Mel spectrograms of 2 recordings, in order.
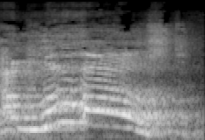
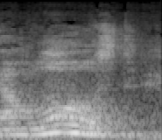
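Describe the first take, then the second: First: Mock yell, pitched way up; high, drawn-out call of a lost man; acted yell. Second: Said in the usual way. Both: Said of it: "He started yelling".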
